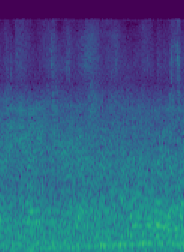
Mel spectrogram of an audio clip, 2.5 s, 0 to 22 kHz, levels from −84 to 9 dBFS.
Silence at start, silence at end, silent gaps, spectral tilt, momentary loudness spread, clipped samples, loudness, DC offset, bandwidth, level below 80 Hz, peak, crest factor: 0 s; 0 s; none; -5.5 dB/octave; 3 LU; under 0.1%; -26 LUFS; under 0.1%; 16 kHz; -38 dBFS; -12 dBFS; 14 dB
